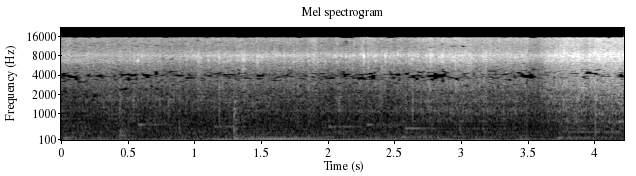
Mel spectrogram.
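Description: Onions and spices frying in oil in a pan, sizzling steadily; about three and a half seconds in the sizzle grows louder as chopped tomatoes go into the hot oil and are stirred with a spatula.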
